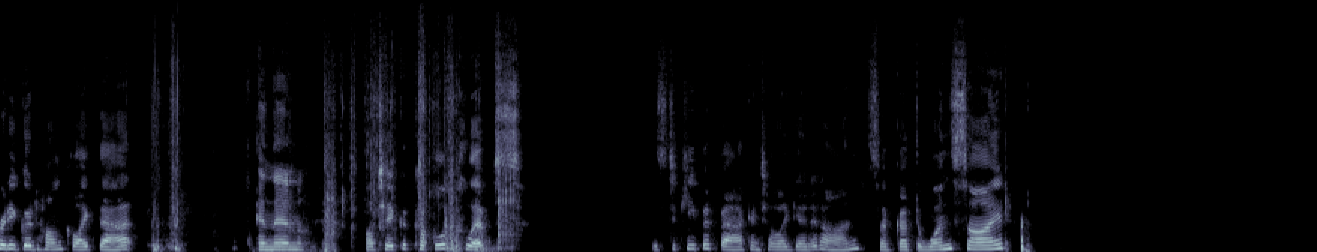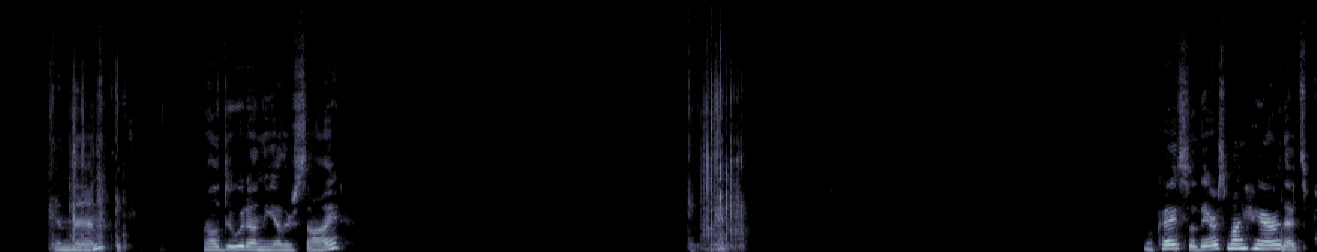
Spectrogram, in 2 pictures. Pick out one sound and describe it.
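An older woman talks calmly and close to a microphone, pausing now and then.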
